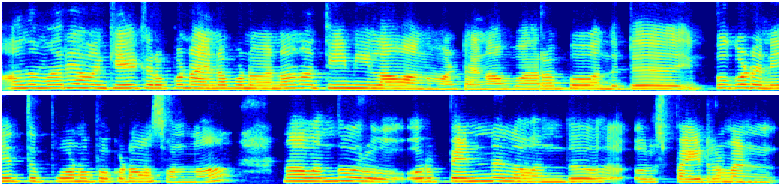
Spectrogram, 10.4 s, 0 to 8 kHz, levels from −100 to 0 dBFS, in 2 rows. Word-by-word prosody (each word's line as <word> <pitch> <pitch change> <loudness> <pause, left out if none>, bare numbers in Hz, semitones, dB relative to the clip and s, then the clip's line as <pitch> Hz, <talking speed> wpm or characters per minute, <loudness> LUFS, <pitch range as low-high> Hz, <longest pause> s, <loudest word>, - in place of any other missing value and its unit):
அந்த 315 +1 0
மாரி 320 +2 0
அவன் 310 -2 +1
கேட்கறப்போ, 305 0 +1
நான் 295 -2 +5
என்ன 285 - +1
பண்ணுவேன்னா, 280 0 0
நான் 310 -1 -1
தீனில்லாம் 295 -2 +3
வாங்க 250 -2 +1
மாட்டேன். 215 -1 -4
நான் 230 0 +2
வர்றப்போ 255 +3 0
வந்துட்டு 250 +1 -4 0.4
இப்ப 310 +4 -5
கூட 325 0 +5
நேத்து 290 +1 -1
போனபோ 280 -1 0
கூட 270 - -2
அவன் 270 0 -4
சொன்னான். 230 - -3 0.4
நான் 300 0 +8
வந்து 295 +3 -1
ஒரு 290 -3 +1 0.3
ஒரு 280 0 -1
பென்னுல 295 +1 +1
வந்து 250 +2 -2 0.4
ஒரு 245 - -6
ஸ்பைடர் 250 +1 -1
மேன் 240 -2 -2
280 Hz, 175 wpm, -23 LUFS, 250-300 Hz, 0.4 s, நான்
